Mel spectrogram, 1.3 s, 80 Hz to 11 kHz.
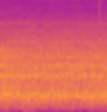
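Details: Atwood 7912-II 12,000 BTU 12 V RV propane heater after repair; gas cut, blower coasting on timer after shutdown: steady even airy rush, no flame roar, normal.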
